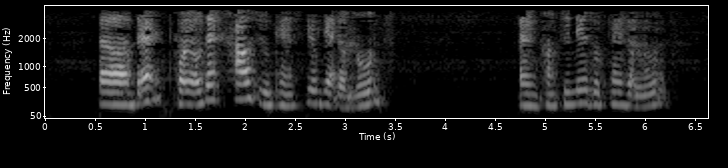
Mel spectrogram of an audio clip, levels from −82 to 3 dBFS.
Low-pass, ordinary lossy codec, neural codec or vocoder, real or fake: 3.6 kHz; MP3, 16 kbps; codec, 24 kHz, 1 kbps, SNAC; fake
